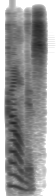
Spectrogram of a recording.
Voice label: "koumiss", Indian

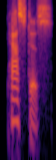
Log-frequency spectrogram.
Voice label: "pastis", American

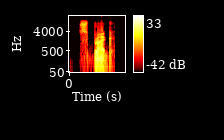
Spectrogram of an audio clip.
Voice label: "sprag", British

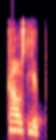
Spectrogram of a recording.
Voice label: "cowslip", Indian

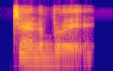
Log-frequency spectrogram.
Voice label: "Tenebrae", Indian

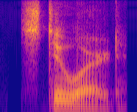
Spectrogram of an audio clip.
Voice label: "steward", American

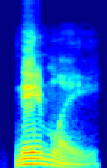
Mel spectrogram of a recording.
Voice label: "namely", American

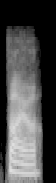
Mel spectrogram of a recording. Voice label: "père", Indian; Dictionary

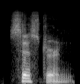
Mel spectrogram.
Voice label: "cistern", American

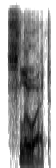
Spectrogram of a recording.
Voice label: "sluit", American

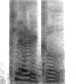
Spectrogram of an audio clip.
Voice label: "clerical", Indian

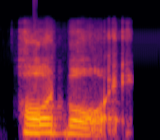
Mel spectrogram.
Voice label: "hautboy", Indian

